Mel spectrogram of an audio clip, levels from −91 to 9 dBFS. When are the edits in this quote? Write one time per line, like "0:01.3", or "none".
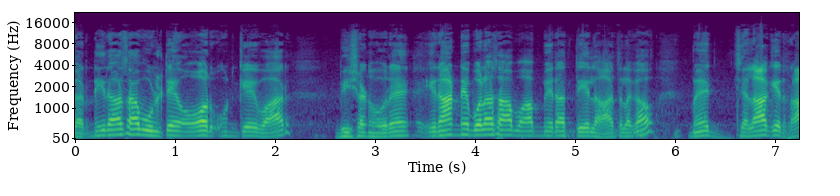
0:03.5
